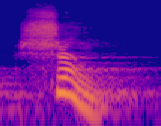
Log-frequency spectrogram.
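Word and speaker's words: sheng (圣): dans ce caractère qui se prononce en chinois moderne sheng, hein, au quatrième ton, et qui désigne donc le sage ou la sagesse.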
